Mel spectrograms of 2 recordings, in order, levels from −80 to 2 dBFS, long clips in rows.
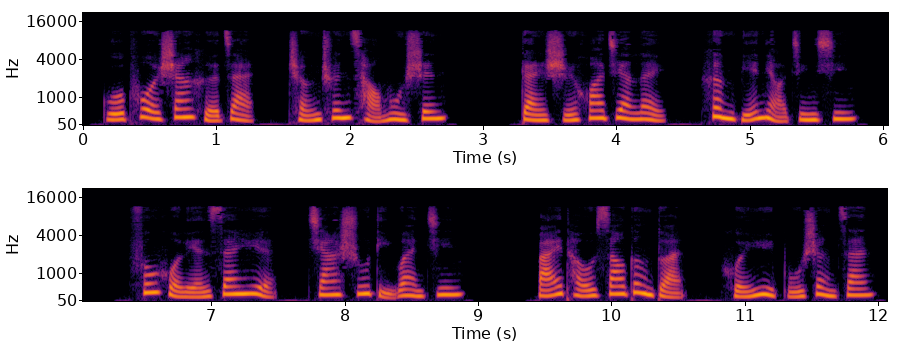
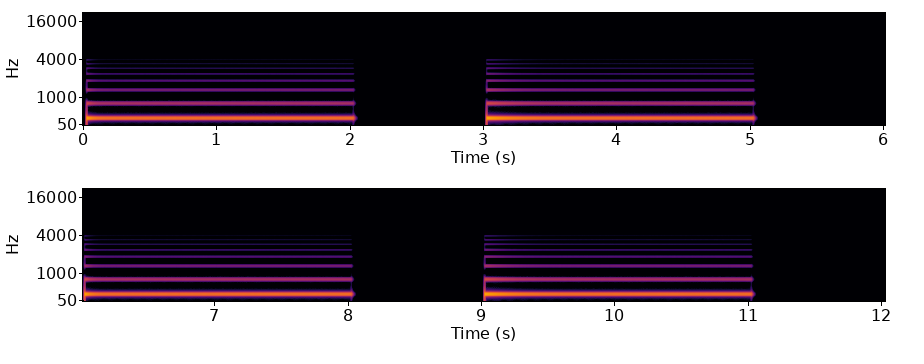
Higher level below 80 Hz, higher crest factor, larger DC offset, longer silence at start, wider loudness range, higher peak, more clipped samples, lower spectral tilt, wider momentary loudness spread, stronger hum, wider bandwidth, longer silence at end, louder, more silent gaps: about the same, -64 dBFS vs -62 dBFS; about the same, 14 dB vs 16 dB; neither; first, 0.15 s vs 0 s; about the same, 1 LU vs 1 LU; about the same, -10 dBFS vs -12 dBFS; neither; second, -5.5 dB/octave vs -10 dB/octave; about the same, 8 LU vs 6 LU; neither; first, 12 kHz vs 4.1 kHz; second, 0.1 s vs 1 s; first, -24 LUFS vs -27 LUFS; first, 2.80-3.19 s, 5.88-6.27 s, 8.96-9.35 s vs none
